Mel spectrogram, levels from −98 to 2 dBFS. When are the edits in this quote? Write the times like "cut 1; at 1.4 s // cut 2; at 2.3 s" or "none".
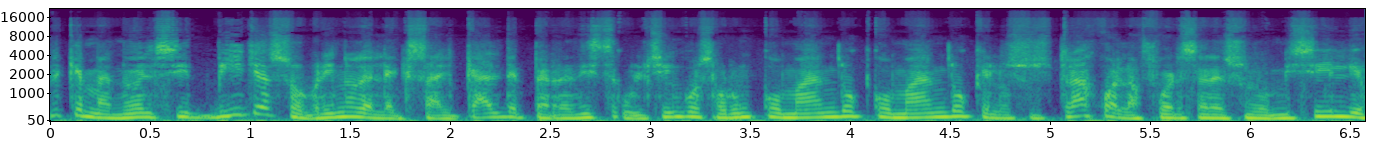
cut 1; at 2.8 s // cut 2; at 3.3 s // cut 3; at 4.1 s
